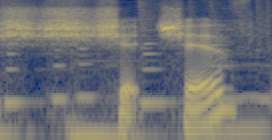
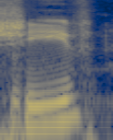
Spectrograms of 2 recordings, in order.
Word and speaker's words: Sheev: Shiv, but it's pronounced Sheev? – Yeah, that's it.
